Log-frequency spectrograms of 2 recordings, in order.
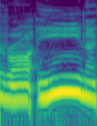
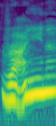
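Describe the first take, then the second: First: The middle vowel is drawn out with a y-sound. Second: The middle vowel is said short and plain. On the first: An insult meaning shepherd or fool. "खींच के कहते थे" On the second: A polite request to be heard. "राइना नहीं कहते थे"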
